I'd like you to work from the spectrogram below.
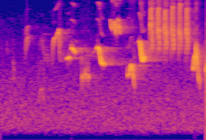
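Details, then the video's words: Nightingale singing in the morning: a quick, varied phrase of sharp chirps and short whistled slurs, ending in a fast, even run of about a dozen repeated high notes, with a quiet background. "Nightingale Singing In The Morning"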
